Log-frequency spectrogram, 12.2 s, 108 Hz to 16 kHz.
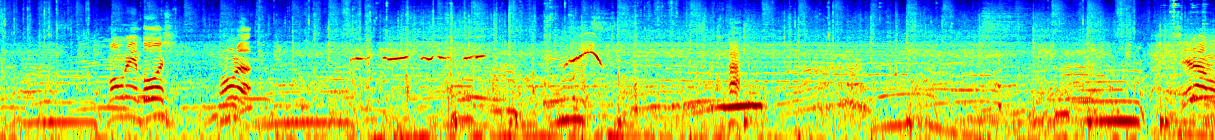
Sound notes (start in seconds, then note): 0.0 calling cattle; 2.5 whistling; 7.2 cattle mooing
